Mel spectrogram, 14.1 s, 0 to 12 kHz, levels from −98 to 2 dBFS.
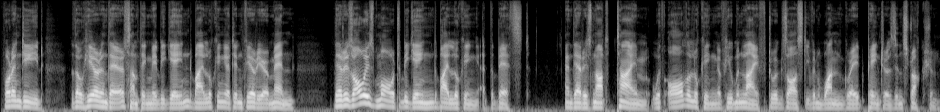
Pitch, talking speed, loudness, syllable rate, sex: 100 Hz, 195 wpm, -19 LUFS, 5.5 syllables/s, male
